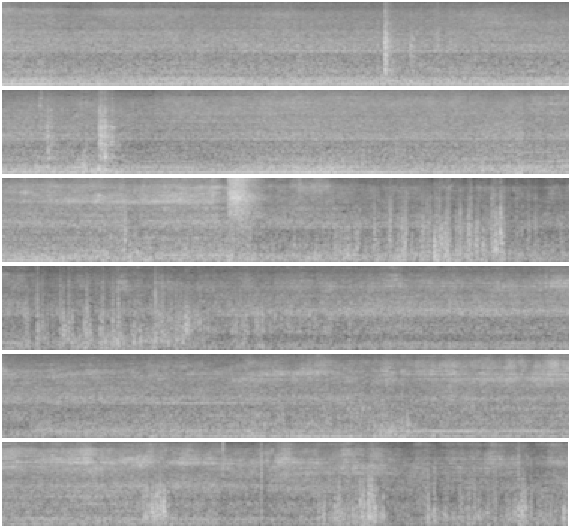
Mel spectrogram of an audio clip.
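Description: Log loader unloading white pine logs from a log trailer: a diesel engine runs steadily, louder for the first third, and the logs and grapple knock and clunk now and then, about six times.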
